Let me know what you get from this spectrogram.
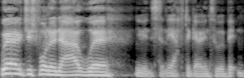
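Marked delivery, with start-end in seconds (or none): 0.0-1.4 put-on more manly voice. Retelling greeting a rough plasterer, imitating own manlier voice. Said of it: "be a bit more manly".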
